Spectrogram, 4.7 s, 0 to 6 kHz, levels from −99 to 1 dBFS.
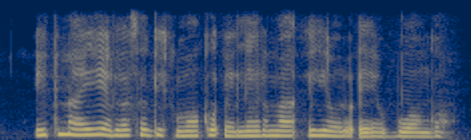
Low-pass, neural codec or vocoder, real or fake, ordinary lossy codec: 5.4 kHz; codec, 44.1 kHz, 7.8 kbps, Pupu-Codec; fake; none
